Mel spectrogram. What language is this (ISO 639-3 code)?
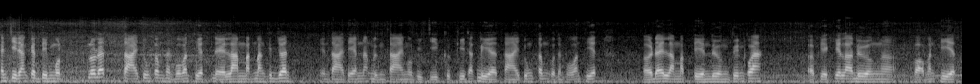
vie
